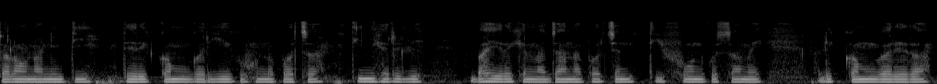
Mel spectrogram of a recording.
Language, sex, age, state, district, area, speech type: Nepali, male, 18-30, West Bengal, Darjeeling, rural, spontaneous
